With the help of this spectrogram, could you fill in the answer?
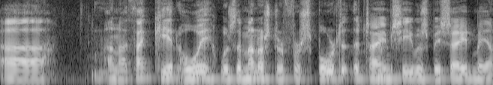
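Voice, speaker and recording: Monotone, flat intonation marks this man's fairly high voice, delivered in a strong Northern Irish accent. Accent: strong North Antrim Ulster Scots. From Northern Ireland, Ballymoney, North Antrim. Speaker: football broadcaster and former footballer. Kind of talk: casual chat.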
